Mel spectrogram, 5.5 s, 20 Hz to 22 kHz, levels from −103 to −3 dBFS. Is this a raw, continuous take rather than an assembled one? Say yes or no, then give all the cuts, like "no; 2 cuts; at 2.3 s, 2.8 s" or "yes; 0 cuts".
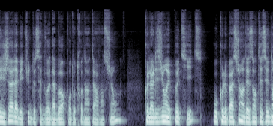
yes; 0 cuts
